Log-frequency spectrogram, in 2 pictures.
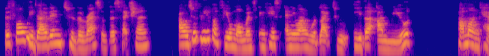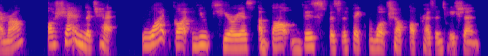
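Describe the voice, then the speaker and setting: Gentle woman on a dull video call. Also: sits low, lively intonation, normal speed, breathy edge, no echo. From Singapore. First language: Chinese. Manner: gentle, inviting, reassuring. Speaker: mindfulness and qigong coach. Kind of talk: guiding an online workshop.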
